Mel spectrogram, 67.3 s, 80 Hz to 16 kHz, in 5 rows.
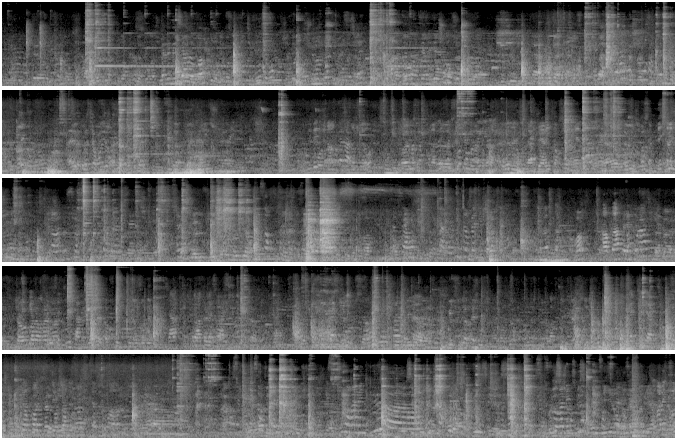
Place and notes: On the last day of the year 2018, people take fun. We are here in a crowded bar. Chartres is a discreet city. People speak softly.
Chartres, France, 31 December 2018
